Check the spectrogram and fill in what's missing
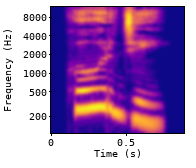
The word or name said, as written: ಕೋರ್ಜಿ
